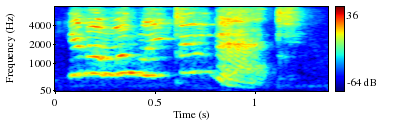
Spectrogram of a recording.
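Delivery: surprised, delighted recognition; excited realization. Retold or imitated. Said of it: "And I was like".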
